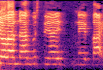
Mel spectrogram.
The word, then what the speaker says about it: Yolanda Agustianeta: Nanti salah salah pengucapan gawat kita nih potong kambing lagi ya kan. Jadi Yolanda Agustianeta ini merupakan kawan seperjuangan saya dulu nih sih.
